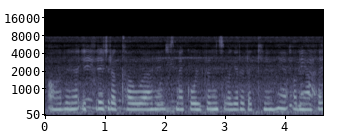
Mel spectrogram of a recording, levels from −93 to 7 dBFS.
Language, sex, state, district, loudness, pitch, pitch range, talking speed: Hindi, female, Uttar Pradesh, Muzaffarnagar, -31 LUFS, 230 Hz, 225-235 Hz, 205 wpm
